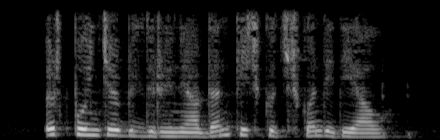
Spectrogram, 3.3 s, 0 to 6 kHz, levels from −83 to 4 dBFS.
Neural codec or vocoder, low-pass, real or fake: none; 5.4 kHz; real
